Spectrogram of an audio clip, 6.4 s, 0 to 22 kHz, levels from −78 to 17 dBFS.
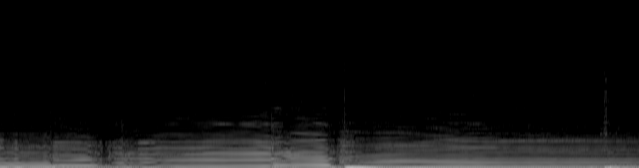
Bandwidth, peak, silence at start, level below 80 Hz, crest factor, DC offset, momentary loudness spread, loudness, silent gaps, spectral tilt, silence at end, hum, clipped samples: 4.9 kHz; -10 dBFS; 0 s; -32 dBFS; 16 dB; under 0.1%; 15 LU; -29 LUFS; none; -9 dB/octave; 0 s; none; under 0.1%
